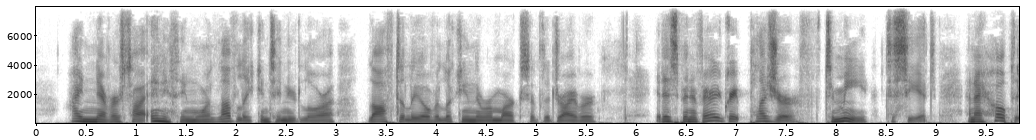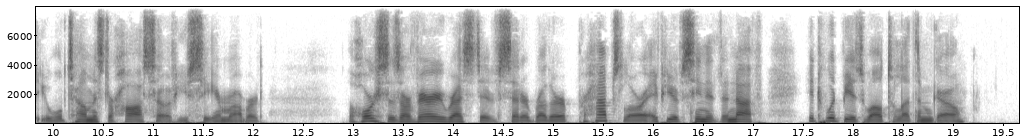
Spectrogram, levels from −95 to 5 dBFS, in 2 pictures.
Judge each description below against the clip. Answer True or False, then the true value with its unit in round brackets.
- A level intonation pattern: False (4.0 semitones)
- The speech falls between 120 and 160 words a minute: False (200 wpm)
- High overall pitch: False (130 Hz)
